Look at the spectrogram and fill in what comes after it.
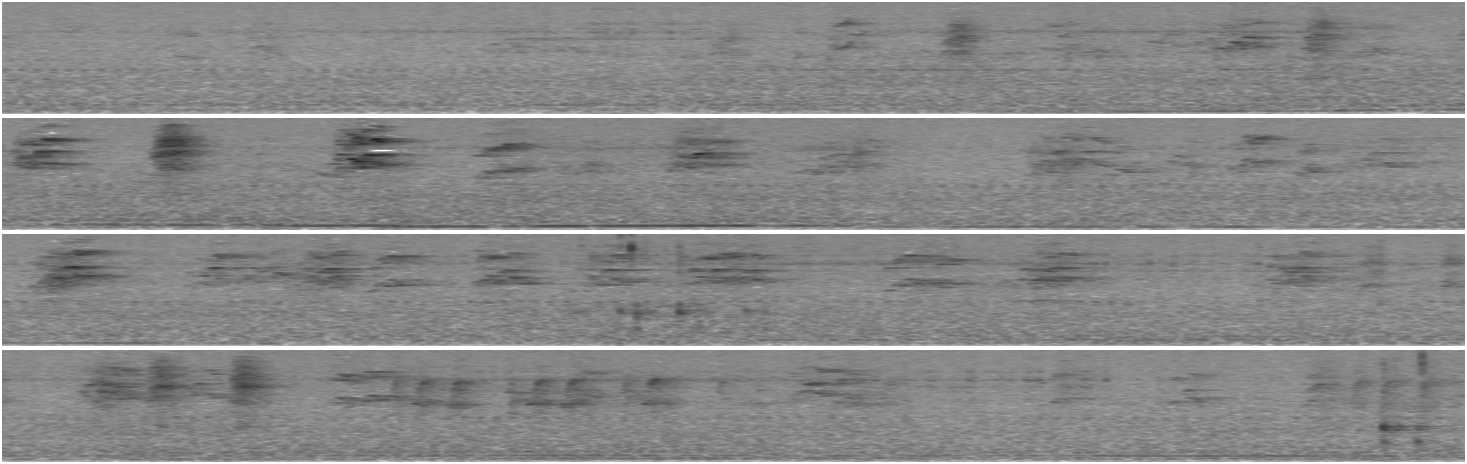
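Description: Birds chirping in many short, irregular calls, starting a few seconds in and running on, over a steady background hiss.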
